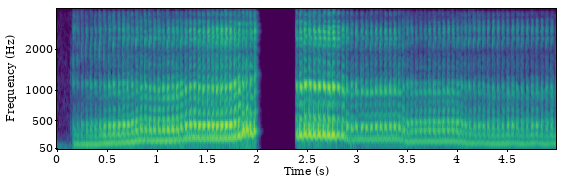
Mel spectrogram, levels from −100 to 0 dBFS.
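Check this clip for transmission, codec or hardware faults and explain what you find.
Two faults disturb this music clip, which has also passed through a call path whose audio stops at 4 kHz, consistent with a narrowband codec such as G.711.

Call audio freeze, 1.98 to 2.41 s: packets were likely held up and the jitter buffer ran dry, so the last sound trails off into about 0.34 s of silence. The music then resumes where it stopped, 0.41 s late, with nothing lost.

One channel drops out, 2.80 s to the end: a stereo channel is likely lost, so after mono summing the shared content falls abruptly by about 6 dB and anything present only in that channel vanishes.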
